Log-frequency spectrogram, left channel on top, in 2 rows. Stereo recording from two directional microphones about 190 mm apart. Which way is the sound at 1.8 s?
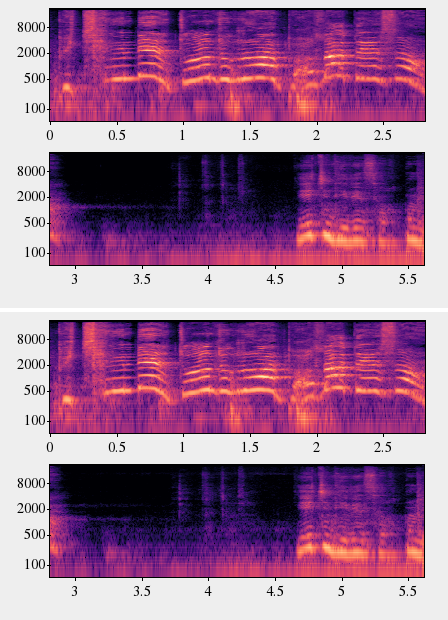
45° right (ahead or behind).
